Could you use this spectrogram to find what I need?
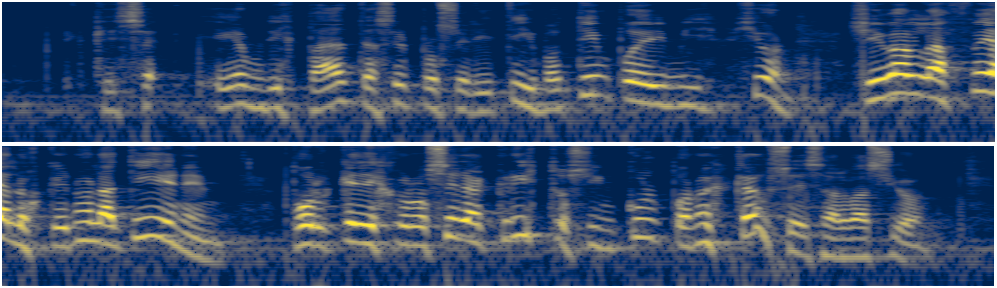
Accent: Argentina; Yo llamo a mi Argentina España, España de ultramar.

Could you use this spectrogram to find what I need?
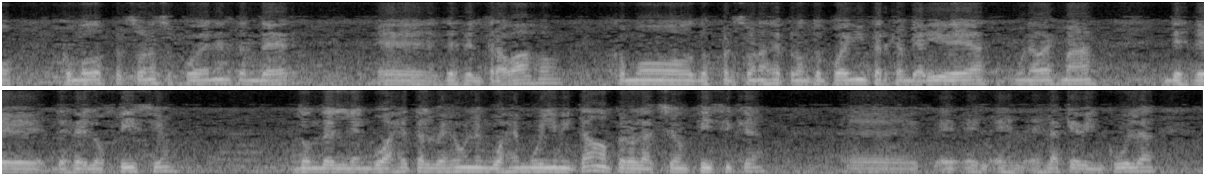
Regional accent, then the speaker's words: Caracas, Capital District, Venezuela; tiendo a ser muy citadino, tiendo a ser muy como buen caraqueño

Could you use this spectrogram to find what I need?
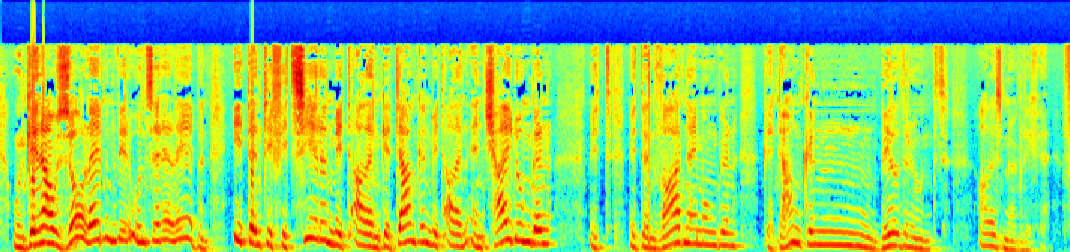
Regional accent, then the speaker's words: Czechia; born there; German is a second language; Ich bin in Tschechien geboren.

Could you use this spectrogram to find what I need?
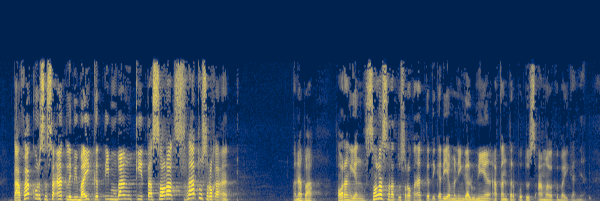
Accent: West Java, Indonesia; Saya kan orang Sunda, USA. Orang Sunda asli.

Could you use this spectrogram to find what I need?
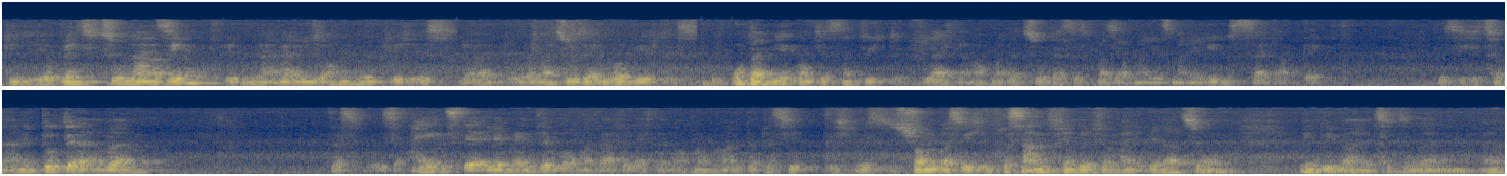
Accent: Southern Germany, Germany; Jetzt komme ich aus Süddeutschland, kann man sagen, die sind da immer so.

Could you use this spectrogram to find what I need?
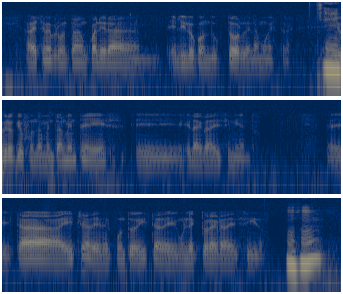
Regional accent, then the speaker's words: Mendoza, Argentina; el homenaje que le estábamos debiendo nosotros como mendocinos a un mendocino

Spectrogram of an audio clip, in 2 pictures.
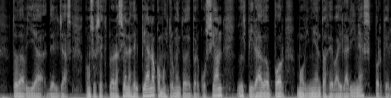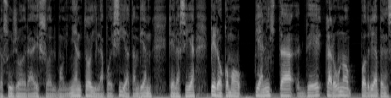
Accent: Argentina; como decimos en mi país, en Argentina

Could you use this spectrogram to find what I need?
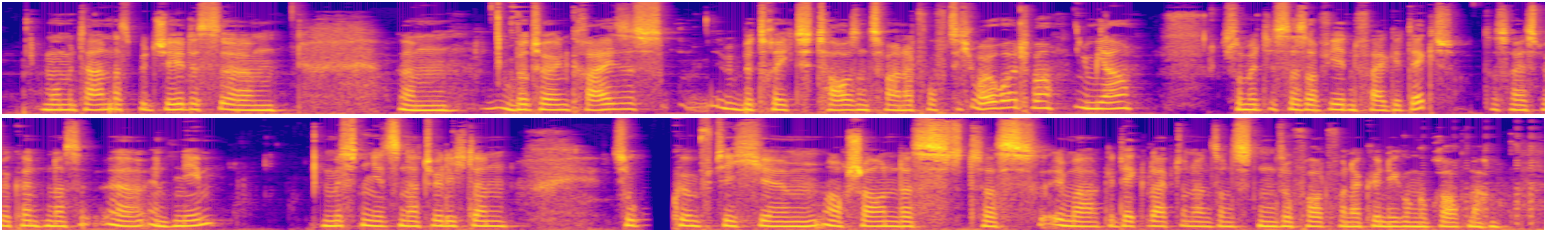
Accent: Solingen, North Rhine-Westphalia, Germany; Also ich komme ja aus Solingen

